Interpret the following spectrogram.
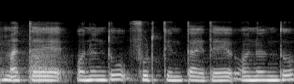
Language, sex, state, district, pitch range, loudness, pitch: Kannada, female, Karnataka, Shimoga, 190-205 Hz, -12 LUFS, 195 Hz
